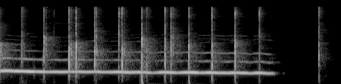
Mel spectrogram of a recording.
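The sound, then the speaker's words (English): Sharp, fairly regular applause runs for under three seconds over a steady, whistle-like held tone. Both stop together, and after a brief silence one person adds a single deliberate last clap, demonstrating throwing in one extra clap after everyone else has stopped applauding. “So, after everyone stops applauding, you just have to do a random clap.”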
